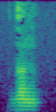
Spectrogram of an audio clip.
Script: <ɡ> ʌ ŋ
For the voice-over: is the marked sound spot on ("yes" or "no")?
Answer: yes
